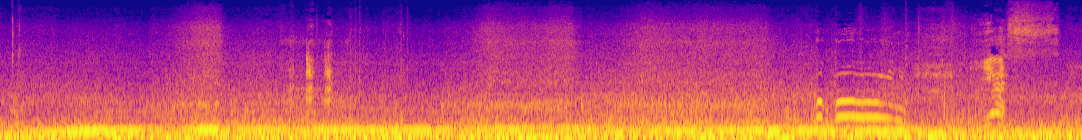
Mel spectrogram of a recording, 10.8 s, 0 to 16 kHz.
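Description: Abarth 124 Spider engine pulling steadily along twisty, bumpy roads past walls and tunnels, a continuous droning hum with slight rises in pitch, heard from inside the car while a person talks over it.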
